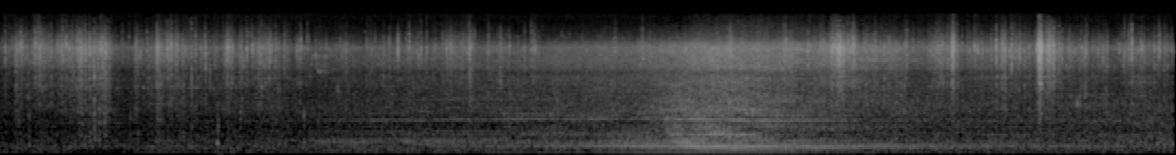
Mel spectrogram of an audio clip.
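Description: Outdoor background sound with an engine passing by, swelling to its loudest about two-thirds of the way in and then fading, with a few light clicks and rustles.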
